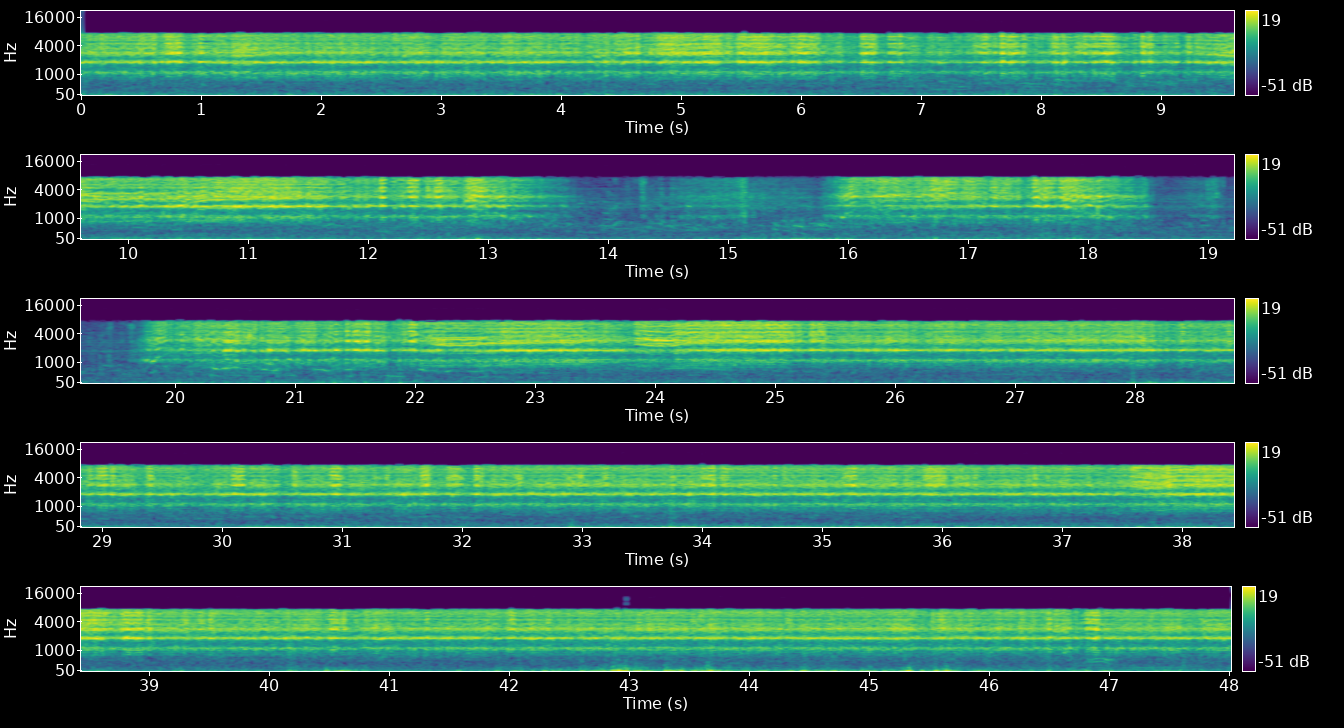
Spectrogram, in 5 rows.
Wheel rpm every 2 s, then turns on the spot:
230, 230, 240, 230, 230, 220, 180, 10, 160, 90, 160, 230, 220, 230, 230, 230, 230, 230, 230, 230, 230, 230, 230, 230.
none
